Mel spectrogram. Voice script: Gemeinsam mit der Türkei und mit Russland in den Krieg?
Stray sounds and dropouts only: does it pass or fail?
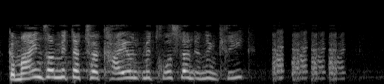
fail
